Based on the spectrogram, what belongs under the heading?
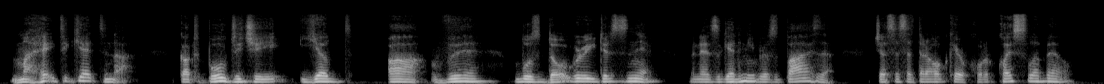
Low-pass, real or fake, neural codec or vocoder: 10.8 kHz; fake; codec, 16 kHz in and 24 kHz out, 0.4 kbps, LongCat-Audio-Codec, fine tuned four codebook decoder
